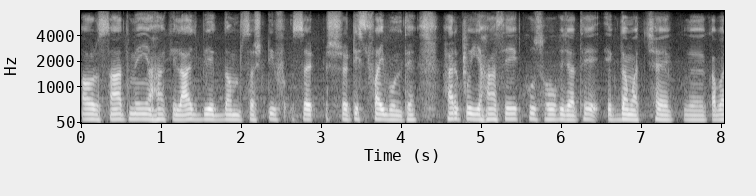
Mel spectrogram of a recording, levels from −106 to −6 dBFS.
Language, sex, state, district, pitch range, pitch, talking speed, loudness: Chhattisgarhi, male, Chhattisgarh, Rajnandgaon, 125-135 Hz, 130 Hz, 170 wpm, -20 LUFS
